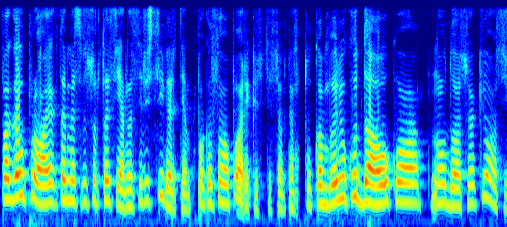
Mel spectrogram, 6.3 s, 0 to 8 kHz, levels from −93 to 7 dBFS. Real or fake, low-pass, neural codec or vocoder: fake; 7.2 kHz; vocoder, 44.1 kHz, 80 mel bands, Vocos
